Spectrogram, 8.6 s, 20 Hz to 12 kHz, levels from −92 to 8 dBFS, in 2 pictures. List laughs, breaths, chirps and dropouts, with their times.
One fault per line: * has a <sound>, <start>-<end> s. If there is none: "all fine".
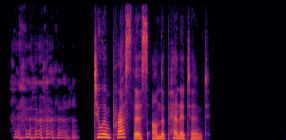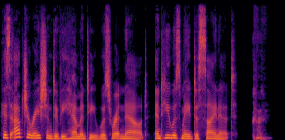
* has a laugh, 0.1-1.2 s
* has a throat clearing, 8.1-8.4 s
